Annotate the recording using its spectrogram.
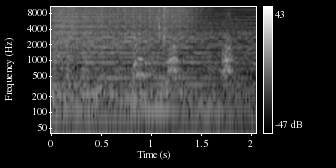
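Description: A dog barking a few short times over background film music.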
